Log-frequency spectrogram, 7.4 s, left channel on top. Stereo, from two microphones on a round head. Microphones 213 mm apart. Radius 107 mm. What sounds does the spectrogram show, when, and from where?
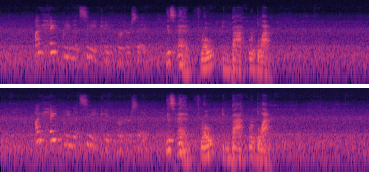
0.7 s a woman speaking: 15° left (ahead or behind), 1.5 m
3.3 s a man speaking: 10° right (ahead or behind), 0.7 m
